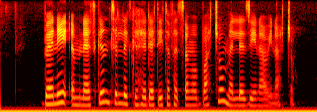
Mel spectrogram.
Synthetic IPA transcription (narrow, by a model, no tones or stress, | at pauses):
bəne̞ʔɨmnət̪ɡɨnt̪ʰɨlːɨkʰɨɦɨd̪ət̪jɛt̪ʰəfəsʼːəməbːat͡ʃːɛwməlːəze̞nawḭna̰t͡ʃːɛw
